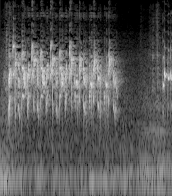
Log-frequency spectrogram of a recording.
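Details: A loud, chatty yellow-vented bulbul, provoked into emotional calling, pours out a fast, continuous warbling chatter for two seconds. A short silence follows before another note begins.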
